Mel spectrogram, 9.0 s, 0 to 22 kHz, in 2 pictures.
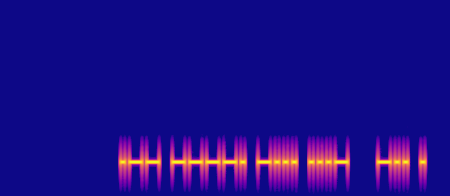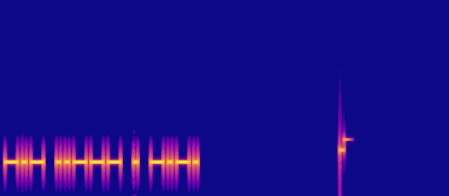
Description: Morse code, heard as a keyed tone, about 28 wpm, 700 Hz. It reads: W9BV DE K2EC
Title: USA Callsign DE Callsign - 4 Characters - 28wpm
